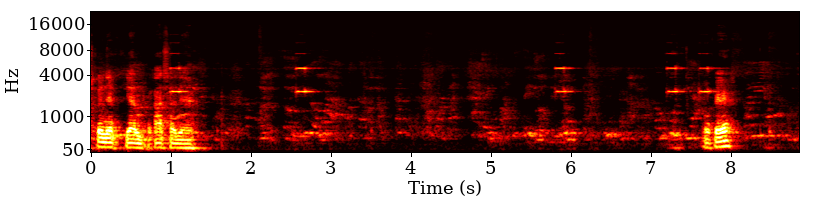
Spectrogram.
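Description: A machine's buttons beep with short, high electronic tones several times.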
